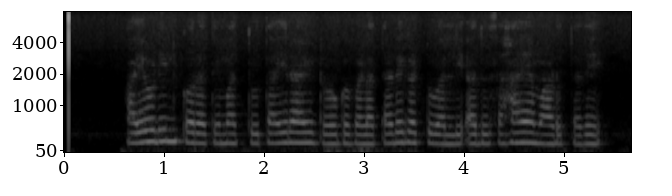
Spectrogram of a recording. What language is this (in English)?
Kannada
